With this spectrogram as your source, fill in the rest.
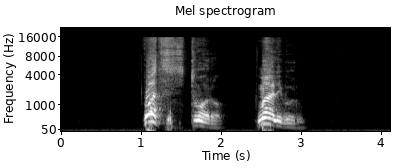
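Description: A man speaks close to a phone microphone, in short bursts.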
